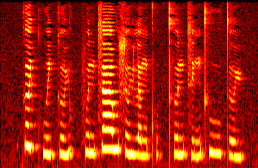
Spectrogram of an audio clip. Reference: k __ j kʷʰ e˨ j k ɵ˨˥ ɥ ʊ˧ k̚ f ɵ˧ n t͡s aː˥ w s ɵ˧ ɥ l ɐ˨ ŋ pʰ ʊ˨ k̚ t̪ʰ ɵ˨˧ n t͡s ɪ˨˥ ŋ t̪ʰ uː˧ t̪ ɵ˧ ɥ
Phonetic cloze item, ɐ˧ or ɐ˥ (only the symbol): ɐ˥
